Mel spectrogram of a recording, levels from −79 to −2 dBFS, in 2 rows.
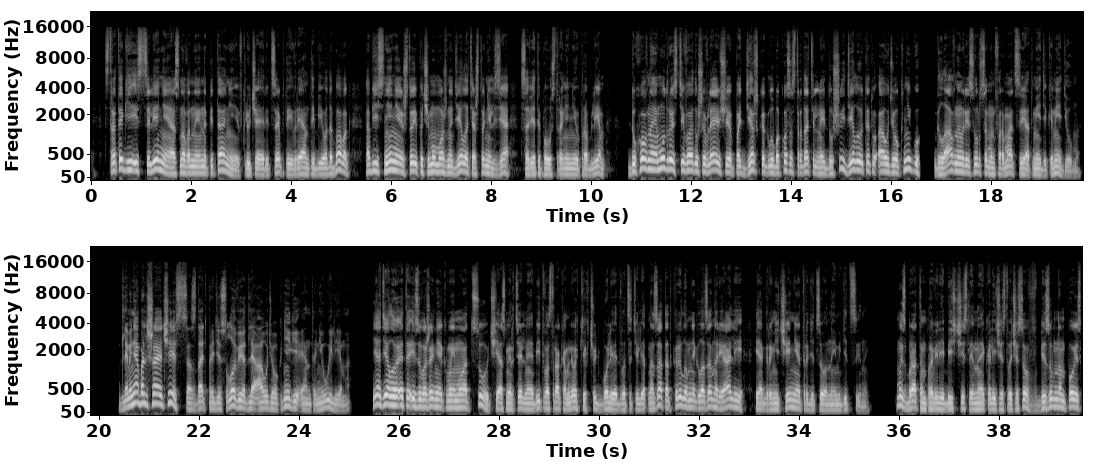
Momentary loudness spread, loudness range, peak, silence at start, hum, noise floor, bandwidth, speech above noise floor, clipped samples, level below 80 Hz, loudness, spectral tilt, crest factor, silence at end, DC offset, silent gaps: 6 LU; 3 LU; -8 dBFS; 0.3 s; none; under -90 dBFS; 16 kHz; over 68 dB; under 0.1%; -56 dBFS; -22 LUFS; -5.5 dB/octave; 14 dB; 0.05 s; under 0.1%; none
